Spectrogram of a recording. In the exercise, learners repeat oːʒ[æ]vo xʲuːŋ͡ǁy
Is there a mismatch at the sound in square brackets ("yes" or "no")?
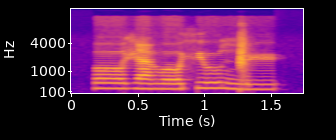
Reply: no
